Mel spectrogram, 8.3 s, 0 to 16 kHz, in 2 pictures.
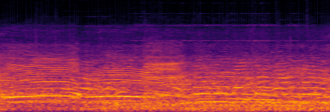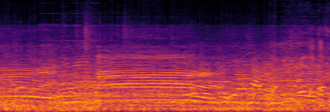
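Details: Friesian and cross-bred bull calves at the Raniganj cattle market in Dinajpur on 3 September 2024, several overlapping low drawn-out moos with rich harmonics over constant loud market crowd noise and talking.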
